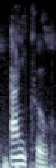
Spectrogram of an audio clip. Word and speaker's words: ankh: And we think it is Ipi or Apa, Anku. That is how Ankh is pronounced in ancient Egyptian.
